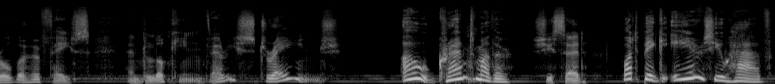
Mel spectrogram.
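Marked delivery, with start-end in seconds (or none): 4.0-7.7 put-on high, wondering child; curious little girl. A narrator's reading. Girl questions wolf.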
